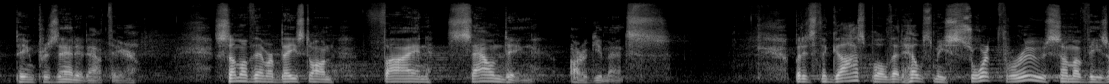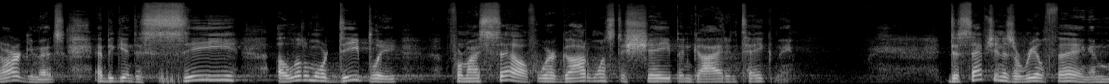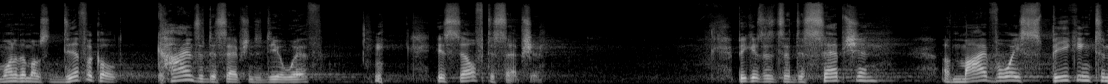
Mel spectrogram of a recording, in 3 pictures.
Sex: male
